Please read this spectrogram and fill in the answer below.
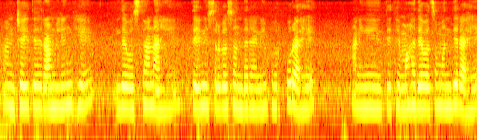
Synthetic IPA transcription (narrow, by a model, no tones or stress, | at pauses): amt͡ɕait̪ʰeɾamliŋɡɦe | d̪eʋəst̪ʰanaɦet̪enisəɾɡəsənd̪əɾjaniːbʱəɾpuːɾaɦe | aɽ̃it̪it̪ʰeməɦad̪eʋat͡səmənd̪iɾaɦe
